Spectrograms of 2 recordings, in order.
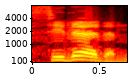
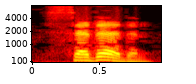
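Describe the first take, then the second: First: The first syllable has the vowel i. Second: The first syllable has the vowel a. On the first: The speaker calls it right. "النضر قالها سدادا بكسر السين" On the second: The speaker calls it wrong. "سدادا بفتح السين"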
